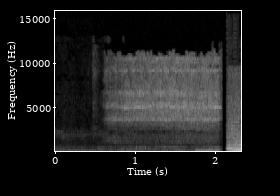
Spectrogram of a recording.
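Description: Snoring from a sleeping man and dog lying together: low rumbling breaths, a breathy hiss about half a second in, and a brief squeaky snort near the end.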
